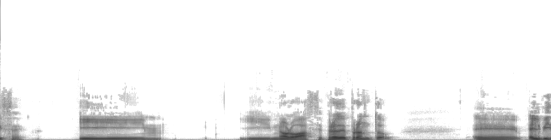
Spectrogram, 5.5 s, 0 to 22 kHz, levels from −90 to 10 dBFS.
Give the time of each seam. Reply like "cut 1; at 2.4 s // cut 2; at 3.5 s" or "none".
none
